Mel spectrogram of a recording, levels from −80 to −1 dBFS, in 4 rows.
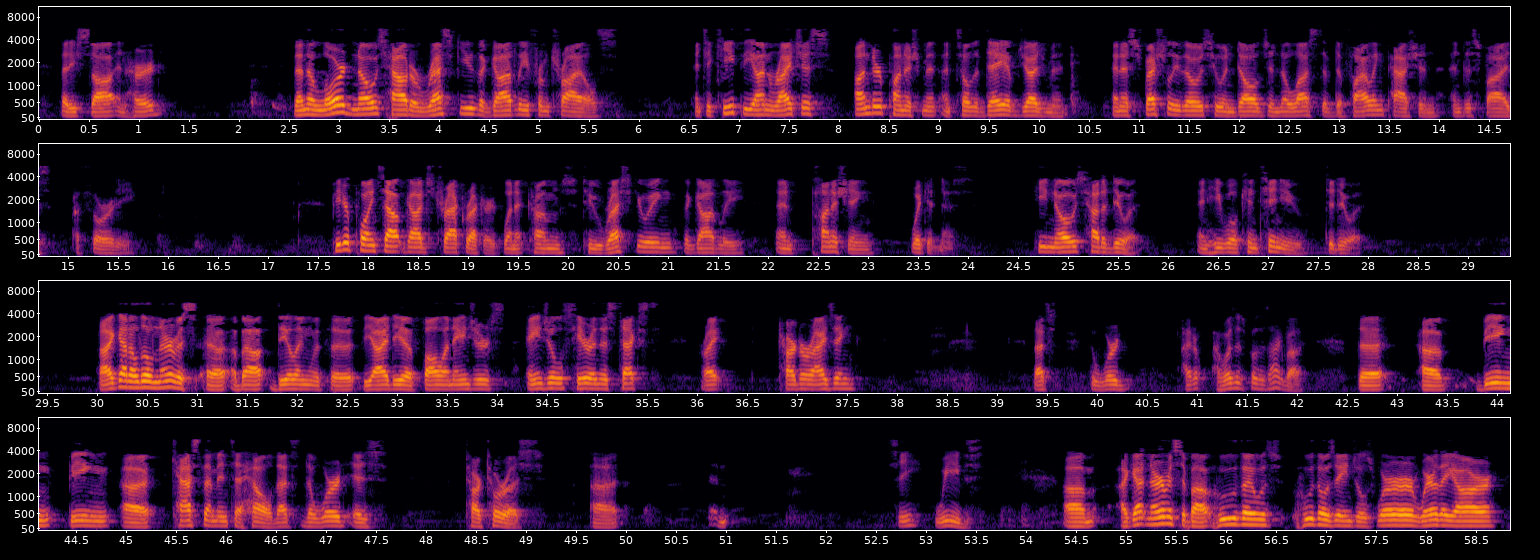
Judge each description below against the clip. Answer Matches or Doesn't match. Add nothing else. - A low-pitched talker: Matches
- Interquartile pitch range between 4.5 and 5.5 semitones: Doesn't match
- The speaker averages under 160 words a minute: Matches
